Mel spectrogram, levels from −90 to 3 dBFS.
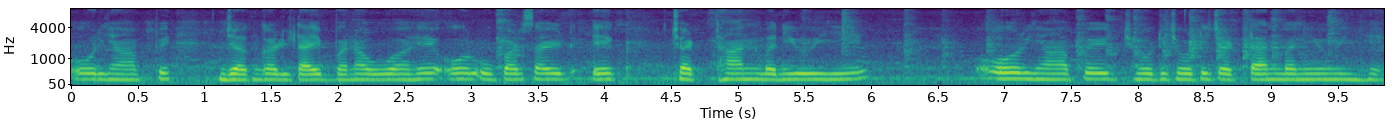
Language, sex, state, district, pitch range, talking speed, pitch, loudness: Hindi, female, Chhattisgarh, Raigarh, 175-185 Hz, 150 wpm, 180 Hz, -19 LUFS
